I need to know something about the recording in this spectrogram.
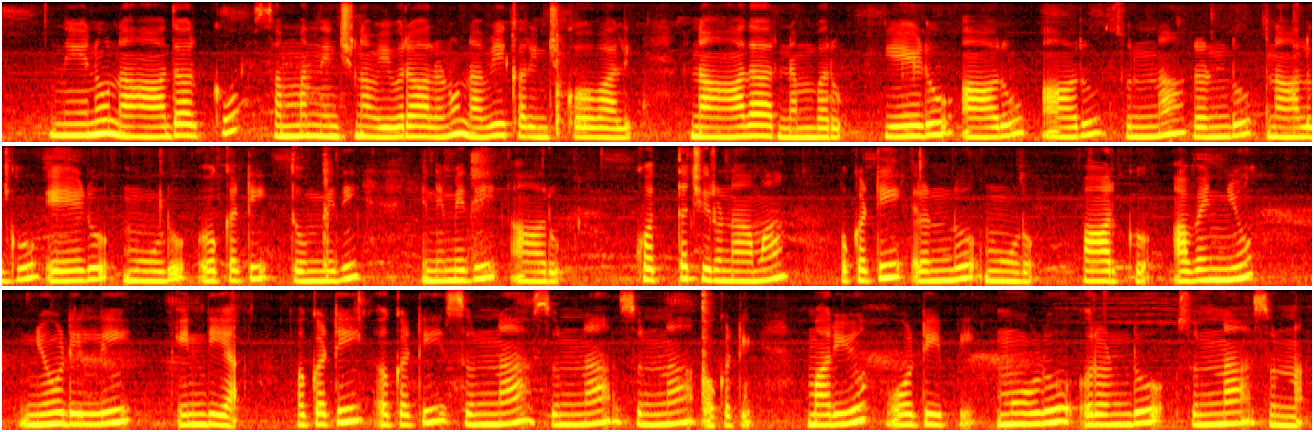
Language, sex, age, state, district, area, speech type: Telugu, female, 18-30, Andhra Pradesh, Eluru, urban, read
